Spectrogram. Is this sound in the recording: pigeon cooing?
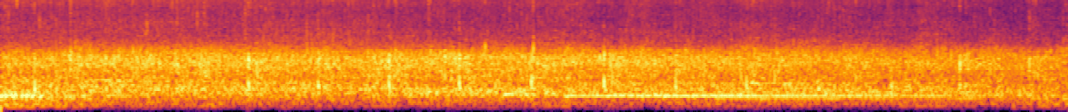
no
